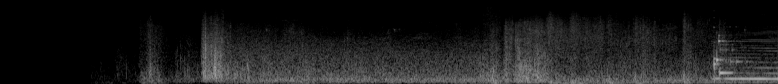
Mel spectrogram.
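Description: Footsteps run through rustling dry grass.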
